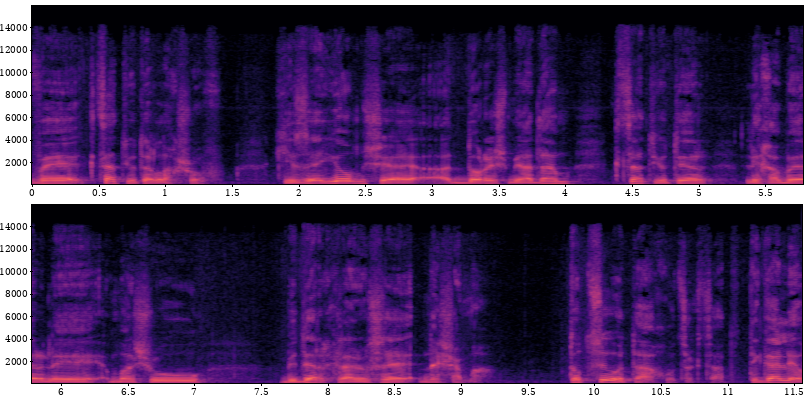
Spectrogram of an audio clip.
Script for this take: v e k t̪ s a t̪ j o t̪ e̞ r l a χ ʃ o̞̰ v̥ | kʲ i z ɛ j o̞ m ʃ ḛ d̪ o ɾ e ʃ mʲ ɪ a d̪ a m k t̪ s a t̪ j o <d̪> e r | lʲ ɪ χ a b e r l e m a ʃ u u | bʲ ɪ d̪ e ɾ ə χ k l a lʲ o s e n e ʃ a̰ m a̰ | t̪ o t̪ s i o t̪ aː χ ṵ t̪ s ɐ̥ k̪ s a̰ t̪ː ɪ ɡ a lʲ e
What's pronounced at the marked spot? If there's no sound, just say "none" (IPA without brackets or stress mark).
t̪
